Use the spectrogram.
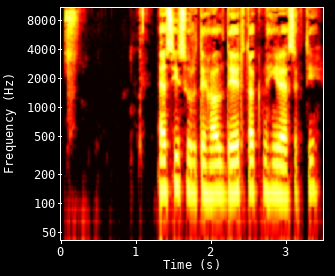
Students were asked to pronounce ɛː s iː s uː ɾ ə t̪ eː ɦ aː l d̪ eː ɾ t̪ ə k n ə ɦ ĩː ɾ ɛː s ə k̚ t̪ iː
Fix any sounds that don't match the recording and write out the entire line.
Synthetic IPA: ɛː s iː s uː ɾ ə t̪ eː ɦ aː l d̪ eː ɾ t̪ ə k n ə ɦ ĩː ɾ ɛː s ə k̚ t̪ iː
